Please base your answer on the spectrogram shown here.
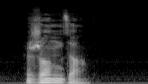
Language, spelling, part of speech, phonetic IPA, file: Polish, żądza, noun, [ˈʒɔ̃nd͡za], Pl-żądza.ogg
